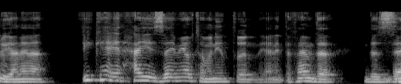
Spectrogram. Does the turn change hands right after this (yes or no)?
yes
